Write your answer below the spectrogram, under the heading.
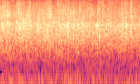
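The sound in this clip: Applause from a television game show audience: dense, steady clapping that stays evenly loud throughout, with no voices standing out.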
